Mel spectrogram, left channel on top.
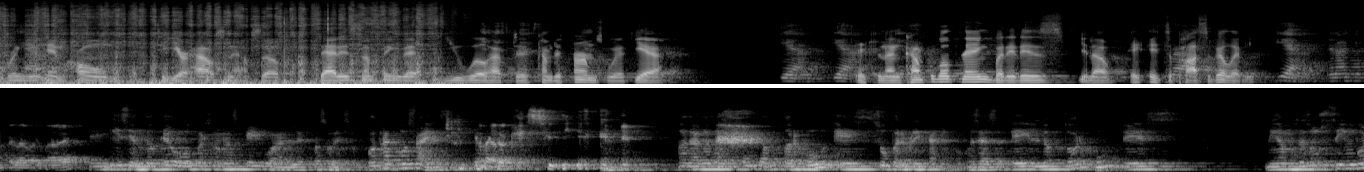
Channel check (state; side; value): different; both; correlation 0.00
